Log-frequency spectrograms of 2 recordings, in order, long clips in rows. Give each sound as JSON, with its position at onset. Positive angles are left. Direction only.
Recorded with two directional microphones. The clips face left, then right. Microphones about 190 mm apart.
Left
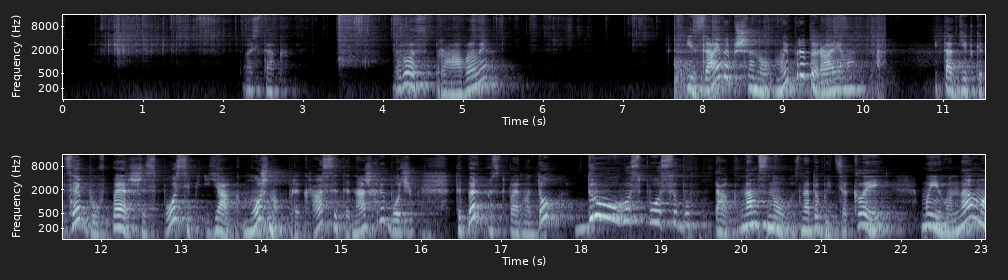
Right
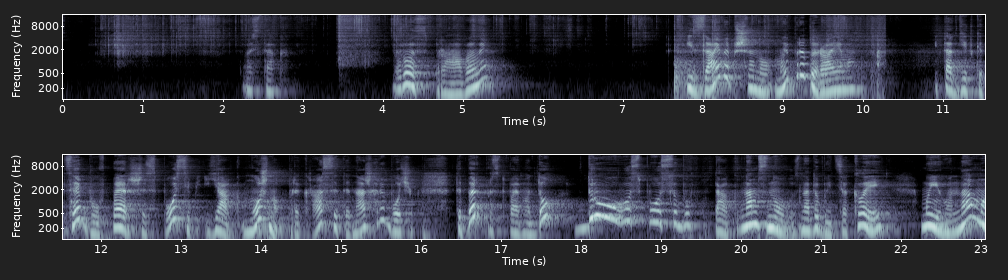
{"t": 2.2, "sound": "speech", "side_deg": -35}
{"t": 4.1, "sound": "speech", "side_deg": -35}
{"t": 7.8, "sound": "speech", "side_deg": -35}
{"t": 10.8, "sound": "a woman's voice", "side_deg": -35}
